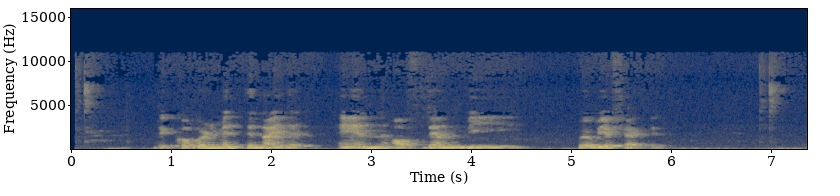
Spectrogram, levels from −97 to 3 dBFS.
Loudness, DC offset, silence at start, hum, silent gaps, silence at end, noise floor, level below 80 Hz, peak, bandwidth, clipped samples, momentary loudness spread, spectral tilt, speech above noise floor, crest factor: -22 LUFS; under 0.1%; 0.15 s; none; none; 0.05 s; -50 dBFS; -48 dBFS; -8 dBFS; 11 kHz; under 0.1%; 21 LU; -7.5 dB/octave; 28 dB; 16 dB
